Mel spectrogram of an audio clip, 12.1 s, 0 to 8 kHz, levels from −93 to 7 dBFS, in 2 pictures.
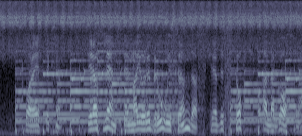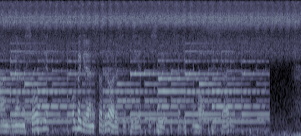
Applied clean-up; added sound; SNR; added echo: none; Cricket + Electric guitar; -1 dB; none.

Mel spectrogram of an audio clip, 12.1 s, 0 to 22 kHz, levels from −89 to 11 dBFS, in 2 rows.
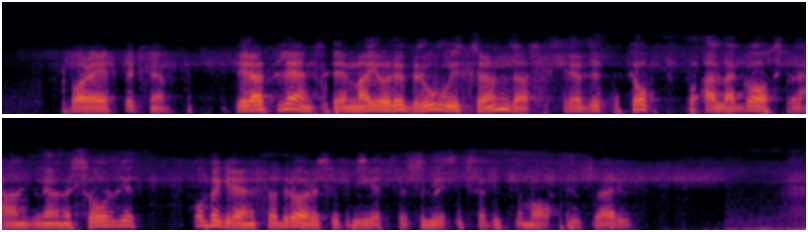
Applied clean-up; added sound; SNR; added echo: neural mask model Resemble Enhance denoiser.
